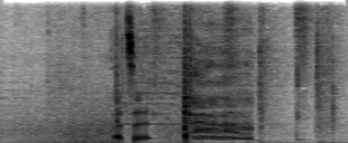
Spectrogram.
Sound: laughs

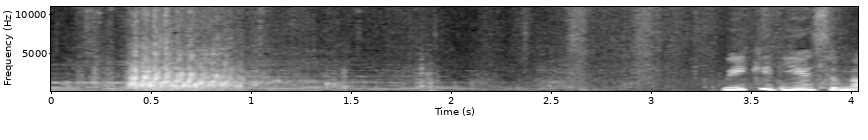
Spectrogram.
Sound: horse neighing

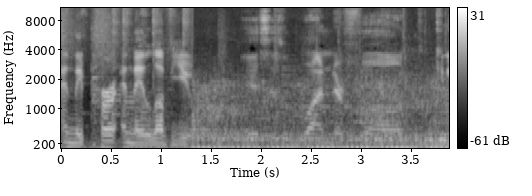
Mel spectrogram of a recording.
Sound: helicopter whirring overhead

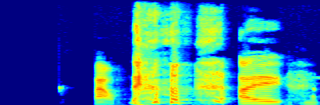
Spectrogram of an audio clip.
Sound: laughs

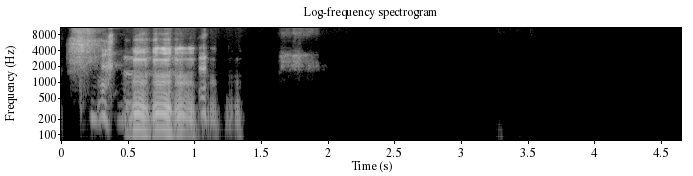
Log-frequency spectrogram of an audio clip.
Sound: members chuckling

